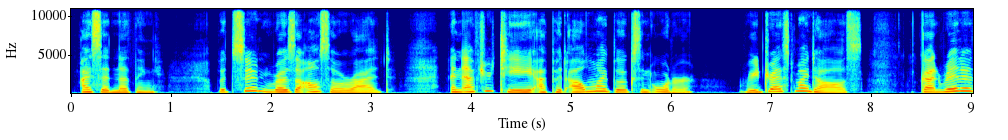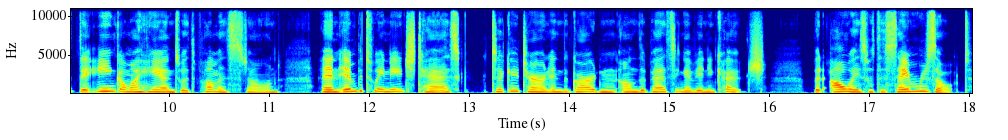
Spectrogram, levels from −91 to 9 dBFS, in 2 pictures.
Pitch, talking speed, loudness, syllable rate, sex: 260 Hz, 185 wpm, -18 LUFS, 5.1 syllables/s, female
